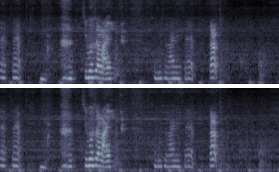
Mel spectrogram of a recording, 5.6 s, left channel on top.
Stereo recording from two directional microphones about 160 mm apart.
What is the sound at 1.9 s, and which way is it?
Speech, 25° right (ahead or behind).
